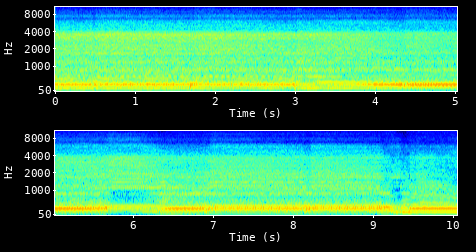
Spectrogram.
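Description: An electric guitar plays steady sustained chords through an amplifier.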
